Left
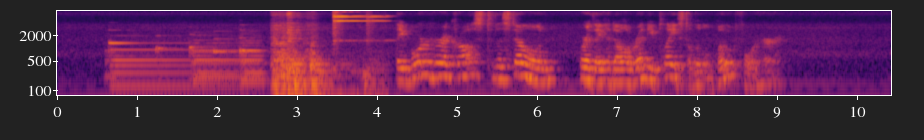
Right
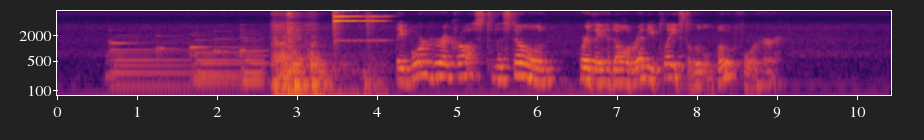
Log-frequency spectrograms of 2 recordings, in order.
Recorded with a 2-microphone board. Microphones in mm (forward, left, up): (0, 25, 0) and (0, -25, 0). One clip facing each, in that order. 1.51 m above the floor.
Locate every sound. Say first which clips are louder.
0.6 s a piano: left 7 dB; 50° left (ahead or behind), 1.0 m
2.7 s a doorbell: left 1 dB; 30° left (ahead or behind), 1.3 m
4.2 s a woman speaking: right 1 dB; 15° right (ahead or behind), 0.6 m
